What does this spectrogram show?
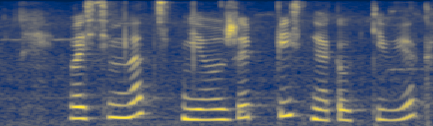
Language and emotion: Russian, positive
